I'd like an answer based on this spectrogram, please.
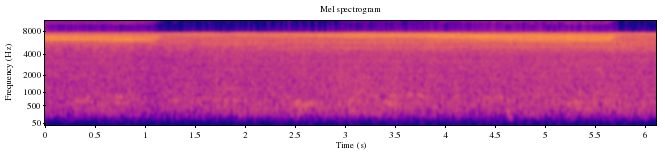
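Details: A dense cicada chorus in a Japanese summer, 2014, reportedly over 120 dB, produces a steady, shrill, unbroken buzzing hiss. The intense high drone swells slightly in loudness, then eases back near the end.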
